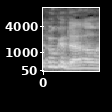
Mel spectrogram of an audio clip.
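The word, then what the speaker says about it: Uigeadail: can mispronounce them anyway the the way you pronounce this is an ugadile is the law that the whiskey comes from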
